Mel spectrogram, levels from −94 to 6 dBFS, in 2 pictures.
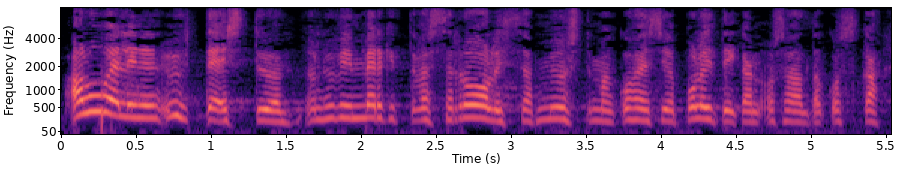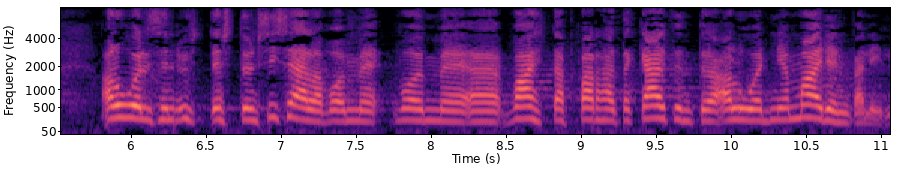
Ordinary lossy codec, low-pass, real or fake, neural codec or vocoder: none; none; real; none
